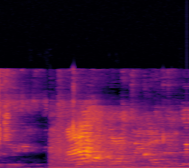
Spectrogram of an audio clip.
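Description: Children's high-pitched voices calling out while playing, starting a little over half a second in and continuing.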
